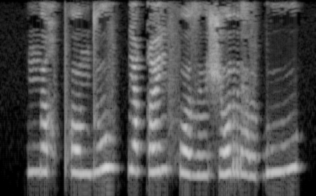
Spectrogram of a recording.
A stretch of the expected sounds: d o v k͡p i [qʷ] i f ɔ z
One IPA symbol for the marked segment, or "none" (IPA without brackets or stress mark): q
